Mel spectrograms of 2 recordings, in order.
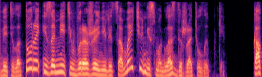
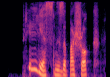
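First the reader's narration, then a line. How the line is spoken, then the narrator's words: Quiet mutter in English. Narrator (Russian): тихо, чтобы не услышал Бергер, пробормотала Тора по-английски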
